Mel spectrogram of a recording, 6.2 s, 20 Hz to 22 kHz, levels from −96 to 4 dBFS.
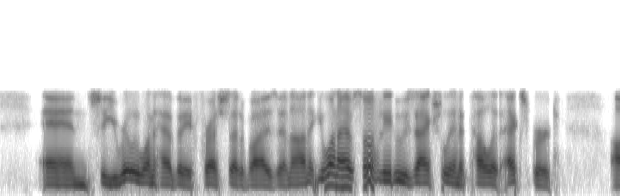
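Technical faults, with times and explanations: Throughout, Codec 2 vocoder: the speech is resynthesised as sine waves from only pitch, voicing and a coarse envelope, hence the robotic buzz, consistent with its 3.2 kbit/s mode. A spectrogram shows rigid harmonic stripes stopping at 3.8 kHz, with no original waveform detail preserved.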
